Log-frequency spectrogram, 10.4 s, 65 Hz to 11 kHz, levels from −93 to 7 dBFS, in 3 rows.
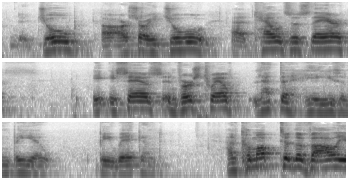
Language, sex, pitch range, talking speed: English, male, 125-175 Hz, 155 wpm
